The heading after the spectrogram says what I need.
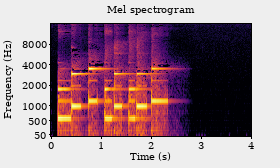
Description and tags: LEBER Zoé 2014 2015 Xylo
I generated only three music notes and played with it to make it sounds dynamic, like a xylophone.
I played on the envelope, the sound fading, and the phaser. I also used the reverb and the leveler to apply -10dB.
acute, synthesized, toy, xylophone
